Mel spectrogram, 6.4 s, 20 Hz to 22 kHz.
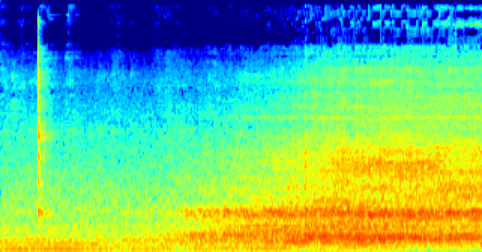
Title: Epic E60L Bad Motor Bearing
